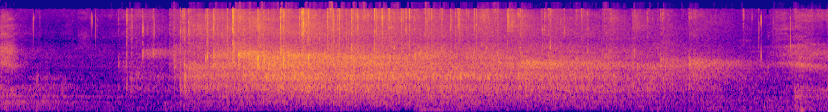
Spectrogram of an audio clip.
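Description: Sustained applause from an awards ceremony audience at the Hofburg Palace in Vienna, starting softly and swelling into steady, dense clapping that holds for several seconds before easing slightly.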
